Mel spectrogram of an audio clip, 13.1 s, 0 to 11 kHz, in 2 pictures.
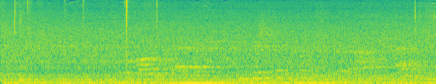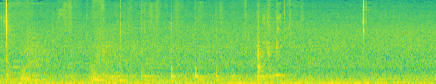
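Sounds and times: low steady hum: 0:00.0 - 0:13.0
plastic rubbing by hand: 0:06.6 - 0:11.2.

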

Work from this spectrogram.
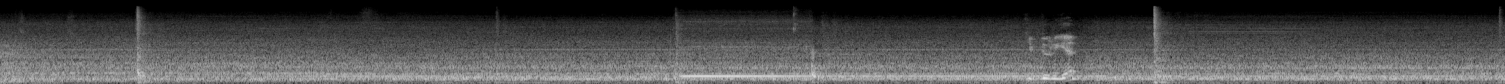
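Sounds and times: machine whine: 0:00.0 - 0:15.0
steady machine hum: 0:00.0 - 0:15.0.

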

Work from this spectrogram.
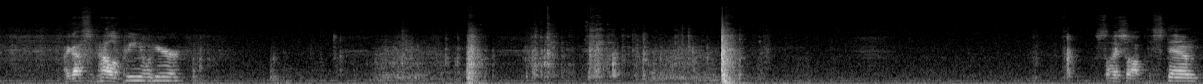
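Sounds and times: rustling and utensil clatter: 0:03.7 - 0:07.8.

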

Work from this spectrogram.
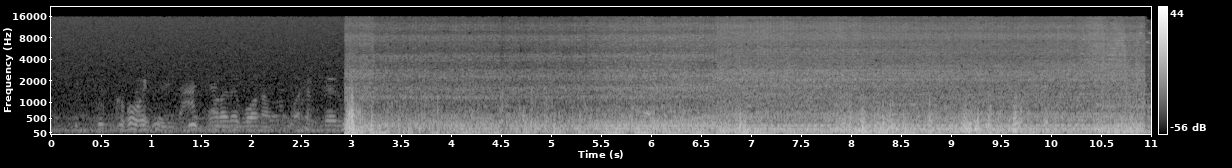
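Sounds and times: people talking: 0:00.5 - 0:03.1, 0:05.6 - 0:06.7
ship engine humming: 0:03.0 - 0:11.0.

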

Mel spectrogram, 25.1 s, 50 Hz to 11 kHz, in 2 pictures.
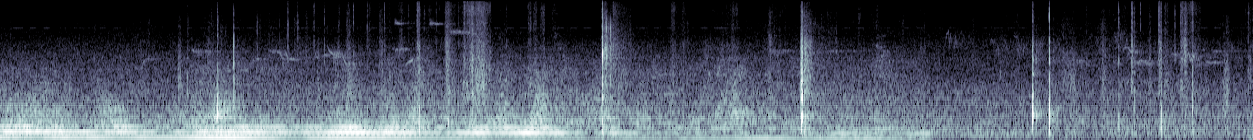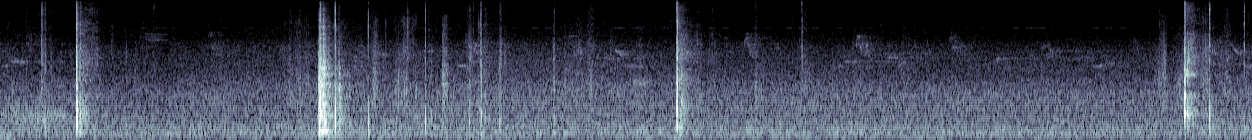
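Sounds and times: steady low hum: 0:00.0 - 0:25.0
ball smacking into glove: 0:06.0 - 0:06.3, 0:08.0 - 0:08.3, 0:10.3 - 0:12.0, 0:12.9 - 0:13.6, 0:15.7 - 0:17.6, 0:19.2 - 0:19.6, 0:24.3 - 0:24.8
bat cracking softball: 0:06.0 - 0:06.9, 0:07.8 - 0:09.0, 0:10.3 - 0:12.1, 0:12.9 - 0:13.6, 0:15.6 - 0:18.2, 0:19.2 - 0:19.7, 0:24.2 - 0:25.0.

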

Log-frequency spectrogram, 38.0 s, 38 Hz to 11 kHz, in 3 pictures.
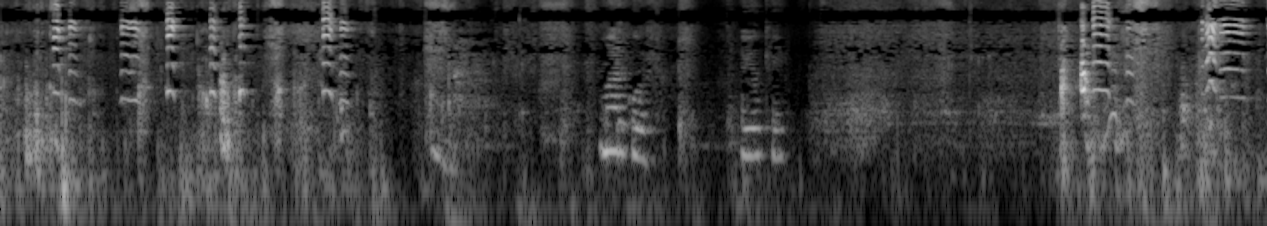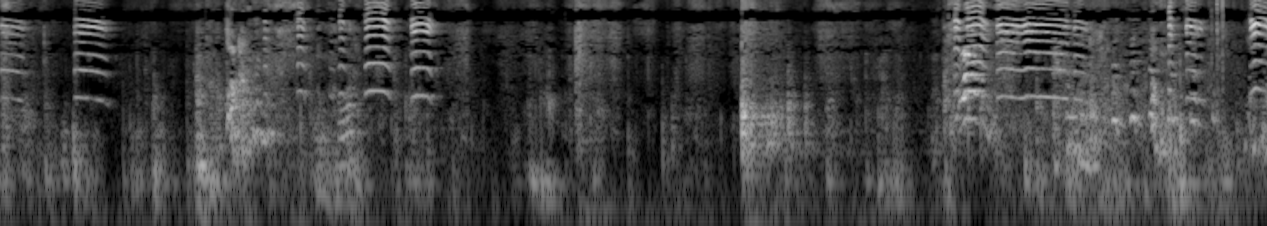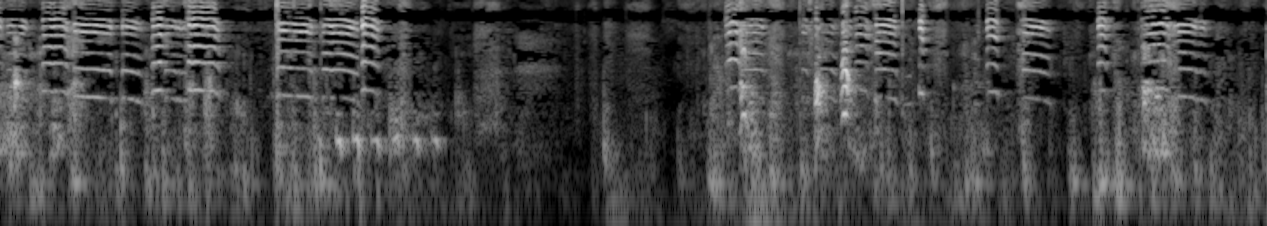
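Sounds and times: rubber squeaky toy squeaking: 0:00.4 - 0:03.6, 0:12.0 - 0:13.9, 0:22.1 - 0:29.2, 0:32.5 - 0:37.7.

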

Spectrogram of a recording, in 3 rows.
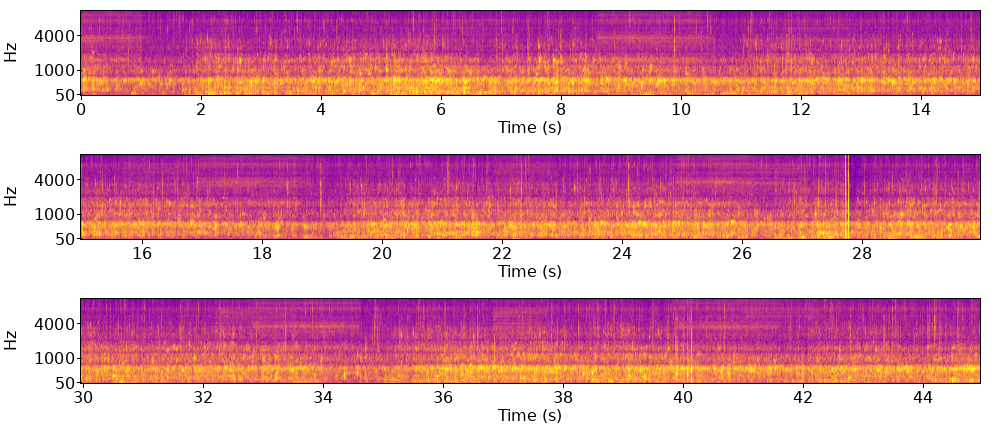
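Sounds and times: faint crackling: 0:00.0 - 0:44.9
muffled underwater rush: 0:00.0 - 0:44.9.

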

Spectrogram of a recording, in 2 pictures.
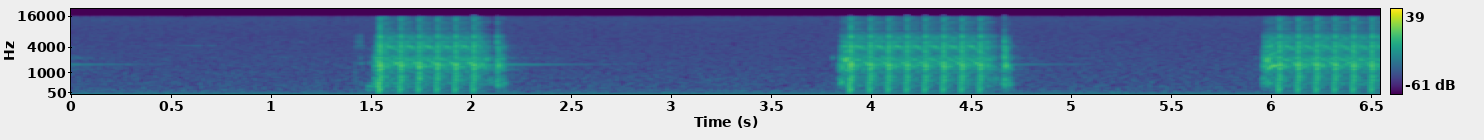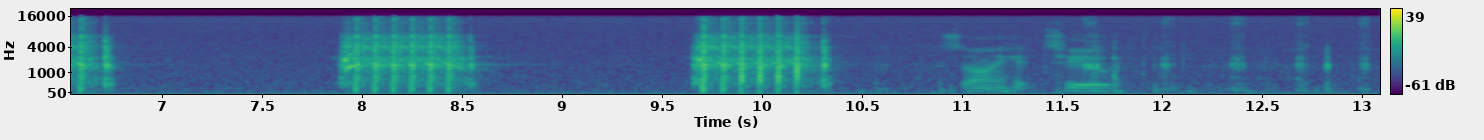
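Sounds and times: airsoft gun firing bursts: 0:01.5 - 0:02.3, 0:03.8 - 0:04.8, 0:06.0 - 0:06.8, 0:07.9 - 0:08.7, 0:09.6 - 0:10.4.

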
